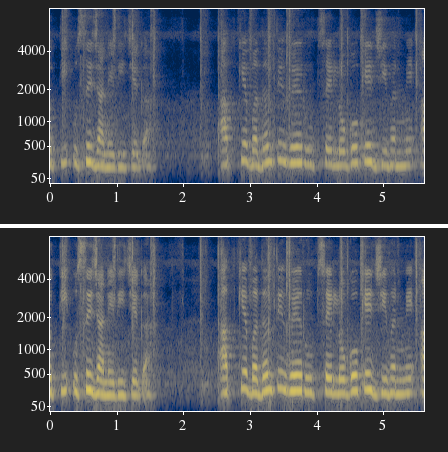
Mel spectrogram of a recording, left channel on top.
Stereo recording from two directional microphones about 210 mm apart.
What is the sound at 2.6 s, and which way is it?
Speech, 55° right (ahead or behind).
